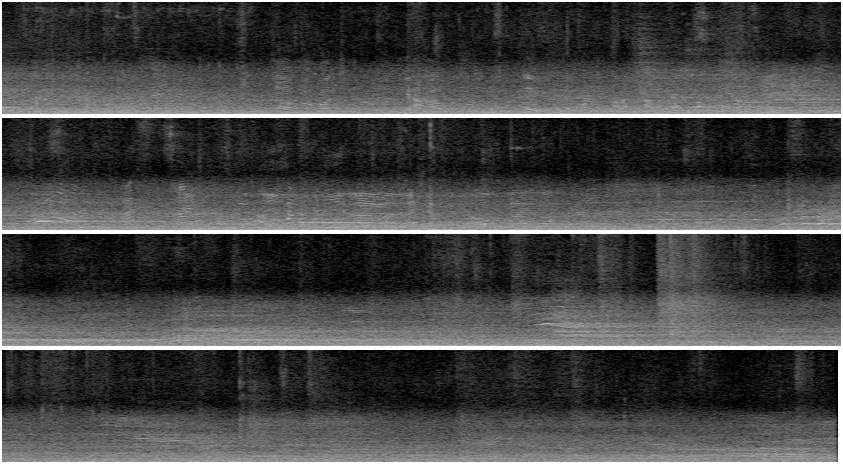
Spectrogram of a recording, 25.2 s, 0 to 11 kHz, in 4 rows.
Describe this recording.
Bielefeld, main station hall anbience. my train from Cologne to Berlin was cancelled due to a failure, so i took the chance to have a short break at this city, where i've never been before, but have passed 1000 times. (tech note: Olympus LS5, OKM2+A3, binaural)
